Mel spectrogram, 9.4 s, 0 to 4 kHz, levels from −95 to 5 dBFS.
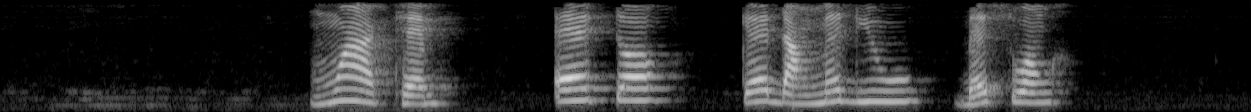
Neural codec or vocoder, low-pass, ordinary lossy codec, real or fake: codec, 44.1 kHz, 7.8 kbps, Pupu-Codec; 3.6 kHz; MP3, 32 kbps; fake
